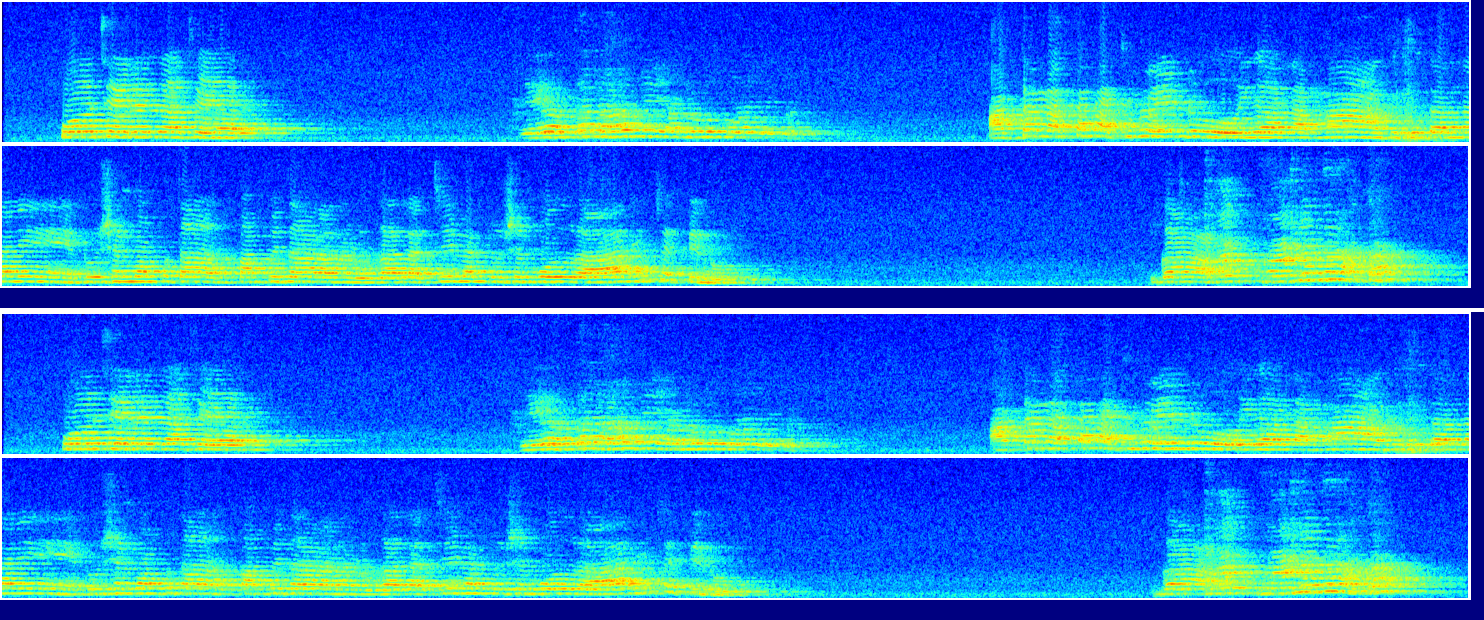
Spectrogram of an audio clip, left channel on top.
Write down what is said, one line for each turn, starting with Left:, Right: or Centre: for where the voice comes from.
Left: ఒ చేయలేదు రా చేయ్యాలే
Right: ఏ అత్తాల్ల మీ అల్లుడు కోడలు గిట్ల
Left: అత్తండు అత్తండు అచ్చిపోయిండు ఇగ వాళ్ళ అమ్మ తిరుగుతందని ట్యూషన్ పంపుతా పంపితా అ అన్నారు గాళ్ళు వచ్చి మరి ట్యూషన్ పోదురా అని చెప్పిండ్రు గా
Right: మా మాట్లాడుతావా అ క్క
